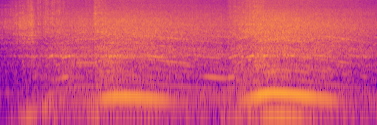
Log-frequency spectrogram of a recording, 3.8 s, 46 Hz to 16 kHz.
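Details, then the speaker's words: 1999 Mercedes, mic next to the engine: petrol engine revs up twice under throttle and settles back, smooth even rise and fall with no knocks; runs fine. "I'm going to put this mic next to this motor so you can hear this thing purr."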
